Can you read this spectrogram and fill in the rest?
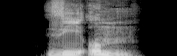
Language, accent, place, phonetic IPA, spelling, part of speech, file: German, Germany, Berlin, [ˌziː ˈʊm], sieh um, verb, De-sieh um.ogg
- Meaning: singular imperative of umsehen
